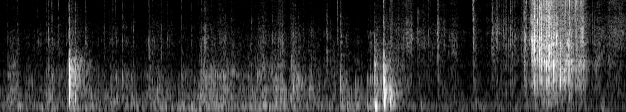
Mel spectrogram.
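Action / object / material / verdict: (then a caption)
scrape / shaved soap curls / soap / none. Fingertips crush and crumble tan, hollow, rolled curls of dry shaved soap into flakes on a white surface. Soft, dry crinkling runs throughout, broken by sharp, bright crunches, with a louder, sustained crackling burst near the end as the curls break apart.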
